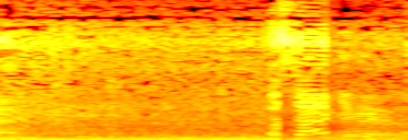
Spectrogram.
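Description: Steady low rumble of a motor vehicle's engine running close by, with people talking over it; the rumble drops away about one and a half seconds in.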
